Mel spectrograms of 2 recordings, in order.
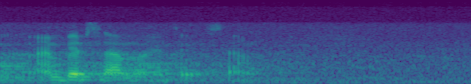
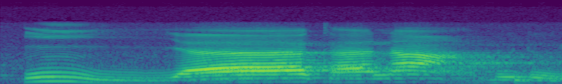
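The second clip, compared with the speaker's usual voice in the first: Iyyaka na'budu slow and louder, leaning on the doubled yy of Iyyaka; pressed shadda; 5 dB louder, much slower than usual. Shown as a demonstration. Teacher demonstrating the pressed shadda, slow and loud. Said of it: "sengaja ditekankan".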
